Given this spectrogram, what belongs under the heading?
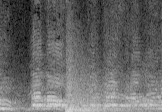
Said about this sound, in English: The crowd chanted, "Everybody hates the police."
